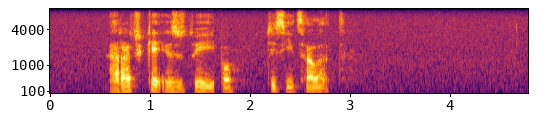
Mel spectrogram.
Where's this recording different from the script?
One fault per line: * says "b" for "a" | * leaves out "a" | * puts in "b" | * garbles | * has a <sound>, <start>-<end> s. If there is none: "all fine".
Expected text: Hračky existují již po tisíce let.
* leaves out "již"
